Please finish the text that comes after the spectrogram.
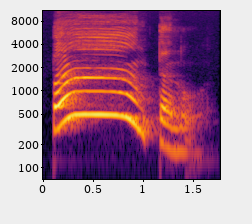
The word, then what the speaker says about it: pântano: de você olha lá vamos chamar pântano a sílaba mais forte é o pão eu pronuncio ela pro longo ela muito mais se o pão é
